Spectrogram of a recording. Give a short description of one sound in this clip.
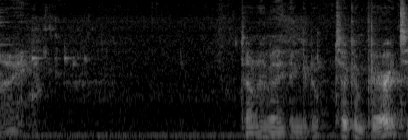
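Beer pours from a bottle into a glass.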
